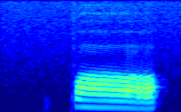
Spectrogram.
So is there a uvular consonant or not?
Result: no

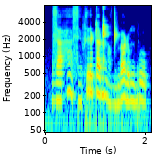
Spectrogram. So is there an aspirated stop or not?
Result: no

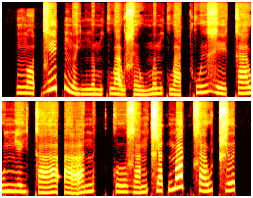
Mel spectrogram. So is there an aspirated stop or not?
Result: no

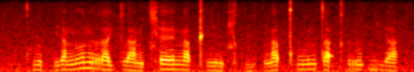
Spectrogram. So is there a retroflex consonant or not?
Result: no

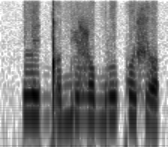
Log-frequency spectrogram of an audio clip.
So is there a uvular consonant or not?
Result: no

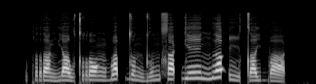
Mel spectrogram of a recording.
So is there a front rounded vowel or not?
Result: no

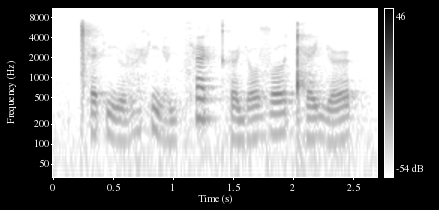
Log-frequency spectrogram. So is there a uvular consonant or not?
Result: no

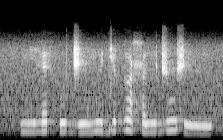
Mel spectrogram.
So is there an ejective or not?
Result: no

